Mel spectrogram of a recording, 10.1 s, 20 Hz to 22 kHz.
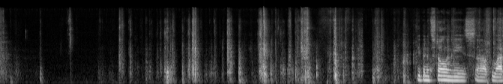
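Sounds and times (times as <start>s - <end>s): cardboard box scraping and knocking: 5.4s - 10.0s.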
